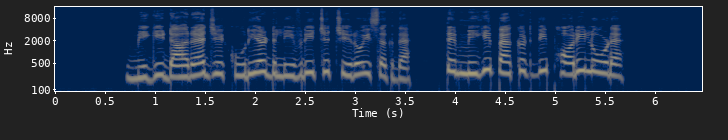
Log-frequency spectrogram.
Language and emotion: Dogri, fearful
